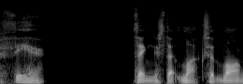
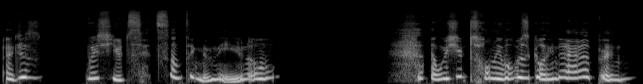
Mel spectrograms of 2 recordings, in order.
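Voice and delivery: high, loud, tear-soaked pleading; crying plea; 6 dB louder than usual. A narrator's reading. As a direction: cry it out, wounded and begging. Lux crying her hurt out.

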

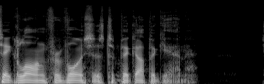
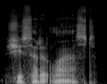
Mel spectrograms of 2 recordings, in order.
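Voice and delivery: ordinary delivery

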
